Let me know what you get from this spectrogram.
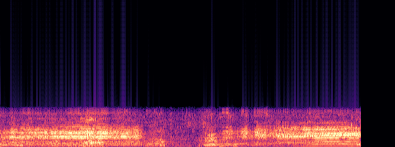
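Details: Singing pot-bellied pig with a young child close by, giving a continuous droning, harmonic moan of about four and a half seconds that dips briefly midway before swelling again and stopping abruptly.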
